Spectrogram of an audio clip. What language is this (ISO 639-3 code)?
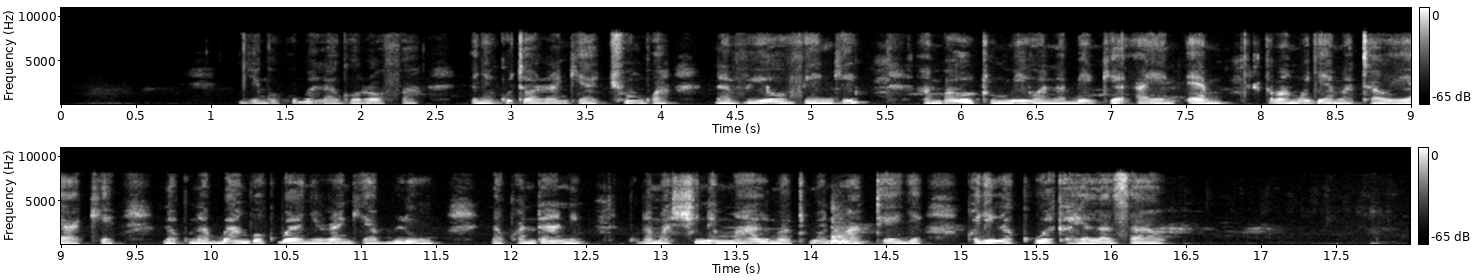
swa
